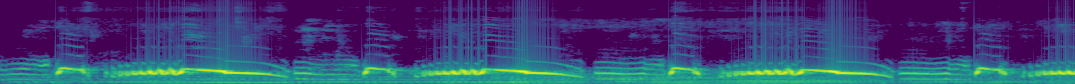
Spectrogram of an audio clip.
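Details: Three steady phrases from a male spotted dove, used as a lure to start other doves singing. In each, a short note leads into a long, vibrating coo that falls away, over a soft low hum.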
